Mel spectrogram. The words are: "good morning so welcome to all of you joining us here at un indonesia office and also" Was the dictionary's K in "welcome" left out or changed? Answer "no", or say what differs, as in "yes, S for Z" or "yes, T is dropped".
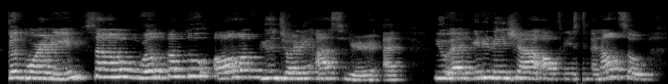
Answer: no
